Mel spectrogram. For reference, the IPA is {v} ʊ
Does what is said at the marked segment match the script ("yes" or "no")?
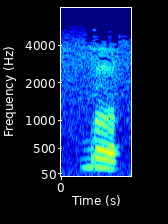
no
